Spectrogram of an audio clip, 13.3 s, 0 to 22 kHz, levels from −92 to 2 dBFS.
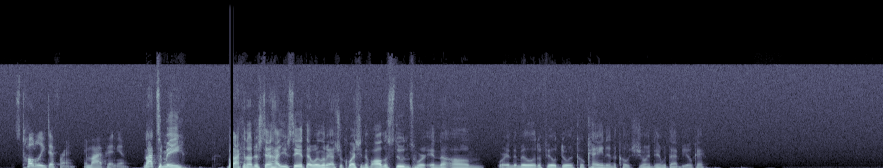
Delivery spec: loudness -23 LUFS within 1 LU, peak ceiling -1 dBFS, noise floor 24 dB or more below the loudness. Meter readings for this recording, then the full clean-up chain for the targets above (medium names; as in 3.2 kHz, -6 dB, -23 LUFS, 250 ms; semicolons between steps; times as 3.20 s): dropouts 1; longest dropout 49 ms; noise floor -47 dBFS; noise floor target -50 dBFS; loudness -25.5 LUFS; peak level -8.0 dBFS; loudness target -23.0 LUFS
-> interpolate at 3.45 s, 49 ms; noise print and reduce 6 dB; trim +2.5 dB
